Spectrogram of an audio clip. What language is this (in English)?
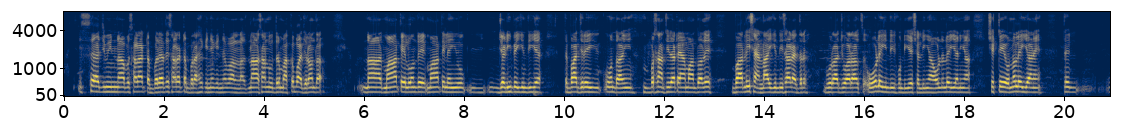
Dogri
